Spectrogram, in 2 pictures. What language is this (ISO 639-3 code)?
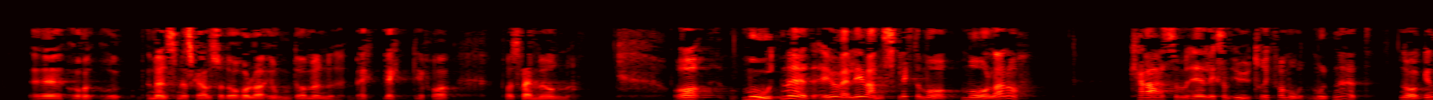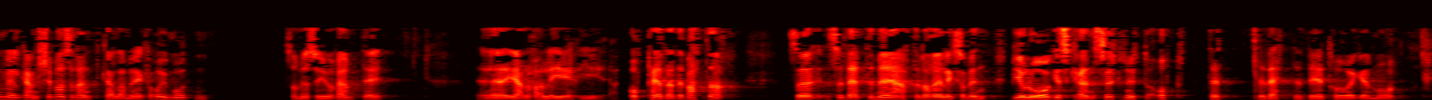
nno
